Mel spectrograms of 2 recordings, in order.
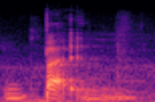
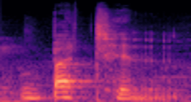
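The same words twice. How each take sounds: First: The middle t is a glottal stop. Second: The middle t is a clear t sound. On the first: The speaker calls it right. "I would say button" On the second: The speaker calls it wrong. "I wouldn't say button"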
